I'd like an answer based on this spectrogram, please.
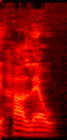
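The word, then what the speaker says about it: Hallel: Depois, o 113 até o 118, nós temos os salmos de ralel. Salmos de ralel. Ralel se escreve H a L e L.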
